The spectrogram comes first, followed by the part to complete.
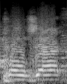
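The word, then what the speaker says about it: Prohoezak: say money money my name is Prozac that's p r o h o e z a k is spr pro hoac but the ho is silent cuz the power's in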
